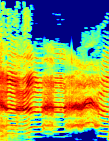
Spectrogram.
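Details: A baby with four teeth, looked after by the father while missing the mother, gives a single sustained, high-pitched, tonal, wailing cry indoors; infant crying.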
